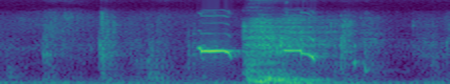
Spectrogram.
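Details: German Shepherd puppies with their mother nearby: a thin, steady, high whine that lasts about half a second, after faint soft whimpers, then fades into a rough, breathy murmur.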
